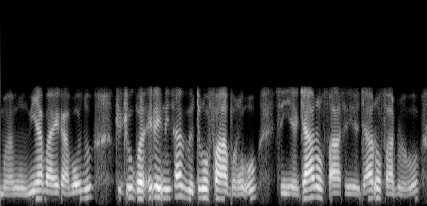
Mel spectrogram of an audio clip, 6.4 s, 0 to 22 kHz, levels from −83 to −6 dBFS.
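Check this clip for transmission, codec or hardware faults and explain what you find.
One codec fault runs through the whole speech clip: Codec 2 vocoder damage, and it is heavy. The audio sits in a telephone-style band of 300 Hz to 3.7 kHz with nothing above 3.8 kHz, and the detail fits Codec 2's 3.2 kbit/s mode. Only pitch, voicing, energy and a spectral envelope survive. The decoder rebuilds the speech from sine waves, which gives it a robotic buzz. A waveform codec smears or swirls the original signal, but here that waveform is gone entirely.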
